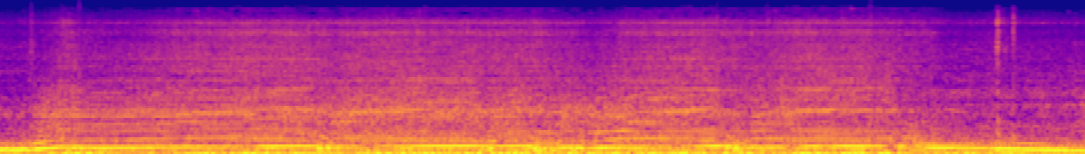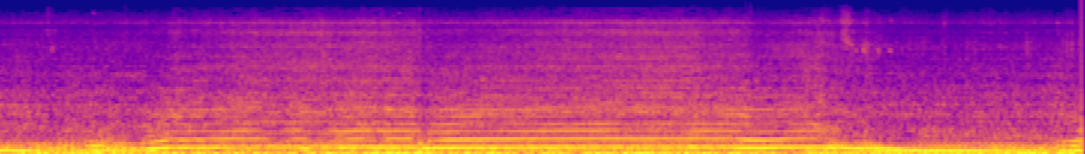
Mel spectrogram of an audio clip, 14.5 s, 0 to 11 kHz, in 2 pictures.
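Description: Toyota 1UZ 4.0-litre V8 in a Nissan 240SX, heard from inside the cabin, held at high revs through a drift. The revs drop away and climb back about halfway through, then fall again near the end.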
